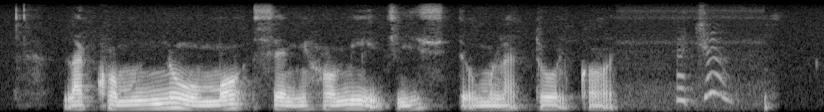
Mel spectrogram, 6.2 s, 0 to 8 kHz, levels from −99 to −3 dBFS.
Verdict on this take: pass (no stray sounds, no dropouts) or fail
fail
